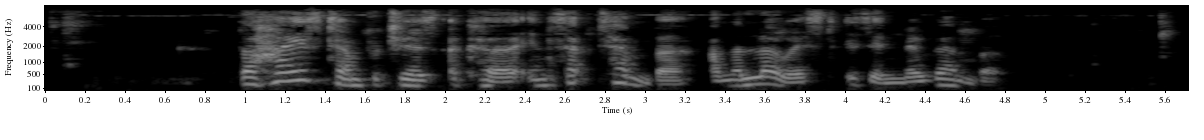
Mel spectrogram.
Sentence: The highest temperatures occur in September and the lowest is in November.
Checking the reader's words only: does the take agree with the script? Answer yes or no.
yes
